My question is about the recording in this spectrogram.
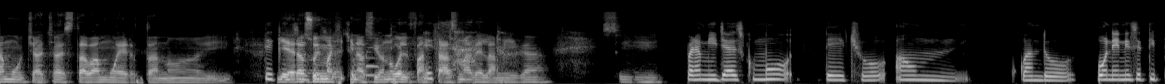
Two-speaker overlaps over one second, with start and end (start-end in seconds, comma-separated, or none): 2.8-5.0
